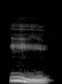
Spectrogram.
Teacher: what I did was I made an e sound and I rounded my lips. So in terms of phonetics, it's actually closer to e than it is to oo.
